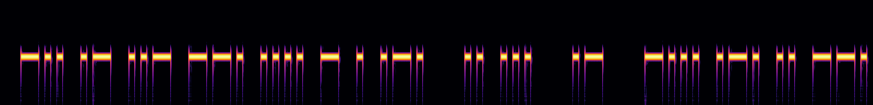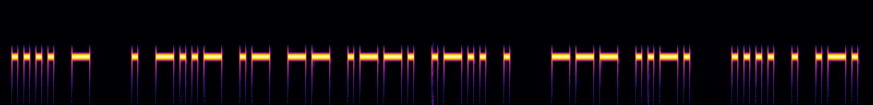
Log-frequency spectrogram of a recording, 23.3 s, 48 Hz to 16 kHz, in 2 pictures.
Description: Morse code, heard as a keyed tone, about 16 wpm, 700 Hz. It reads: DAUGHTER IS A BRIGHT EXAMPLE OF HER
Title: Sentences from Top 1600 Words 15wpm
